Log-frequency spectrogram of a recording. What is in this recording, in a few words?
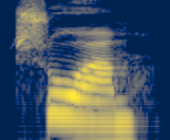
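"шуам", Komi, female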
